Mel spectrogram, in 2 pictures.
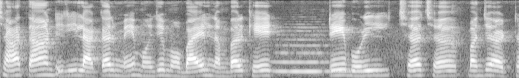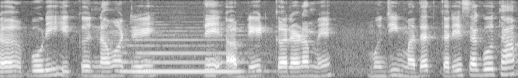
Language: Sindhi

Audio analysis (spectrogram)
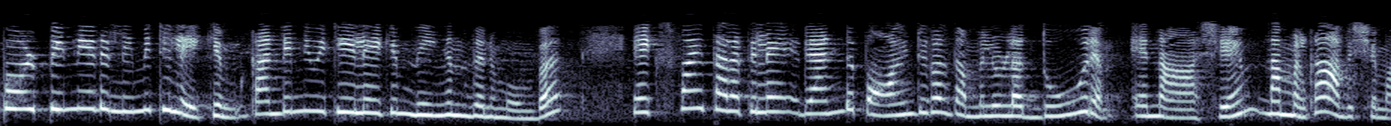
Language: Malayalam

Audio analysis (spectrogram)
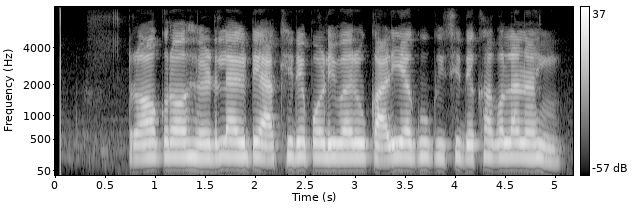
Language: Odia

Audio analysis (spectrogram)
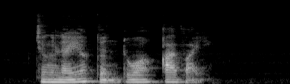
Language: Paiwan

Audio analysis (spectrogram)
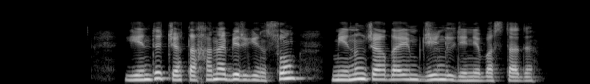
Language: Kazakh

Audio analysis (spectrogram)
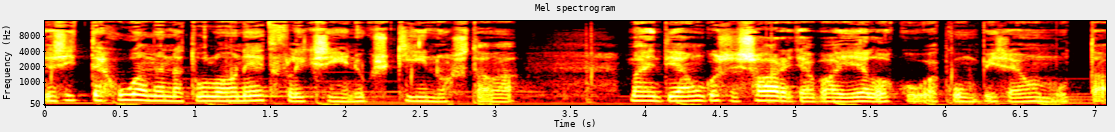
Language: Finnish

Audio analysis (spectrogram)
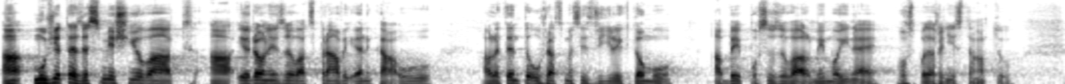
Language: Czech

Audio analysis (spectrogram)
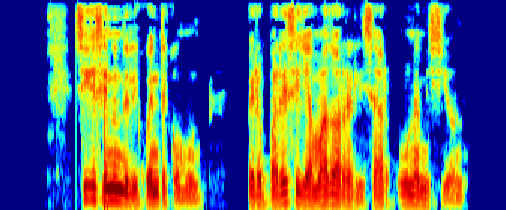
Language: Spanish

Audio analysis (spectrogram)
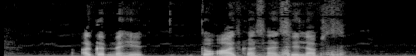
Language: Urdu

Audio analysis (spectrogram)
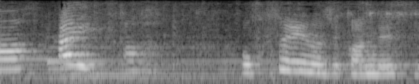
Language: Japanese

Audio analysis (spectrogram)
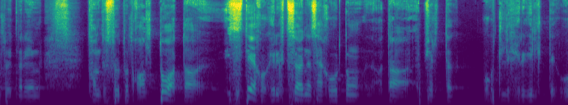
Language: Korean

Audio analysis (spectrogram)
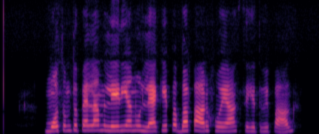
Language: Punjabi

